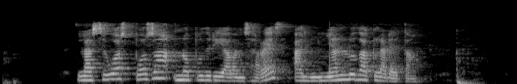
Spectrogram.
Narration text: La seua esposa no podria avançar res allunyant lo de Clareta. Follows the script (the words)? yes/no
yes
